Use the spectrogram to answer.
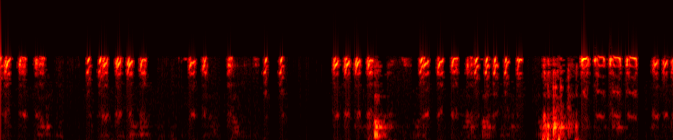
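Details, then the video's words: Fledging great tit chicks call in short clusters of fast, high, scratchy notes separated by quiet gaps. Two dull bumps and rustles are heard, one near the end. "Uitvliegen koolmeesjes"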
